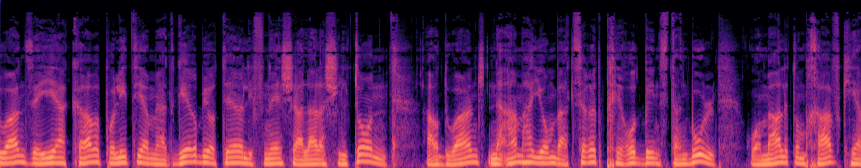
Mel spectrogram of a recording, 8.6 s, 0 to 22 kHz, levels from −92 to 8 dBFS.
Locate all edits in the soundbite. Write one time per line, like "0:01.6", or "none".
0:04.8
